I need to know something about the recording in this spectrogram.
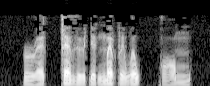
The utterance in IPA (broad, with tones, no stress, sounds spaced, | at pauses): ɹ ɛ˩˧ tː ɛ˥ ð y˩˧ ɗ e˩˧ ŋ͡m ɛ˧ p e˩ w ə˧ w kː ɔ˩˧ m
